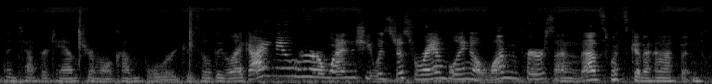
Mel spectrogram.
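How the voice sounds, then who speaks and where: A woman's voice: medium pitch, big pitch swings, normal speed, vocal fry, noisy background. A woman in her forties talking in a rambling, chatty live-stream monologue, swearing casually and laughing often. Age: 40s. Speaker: vlogger.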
